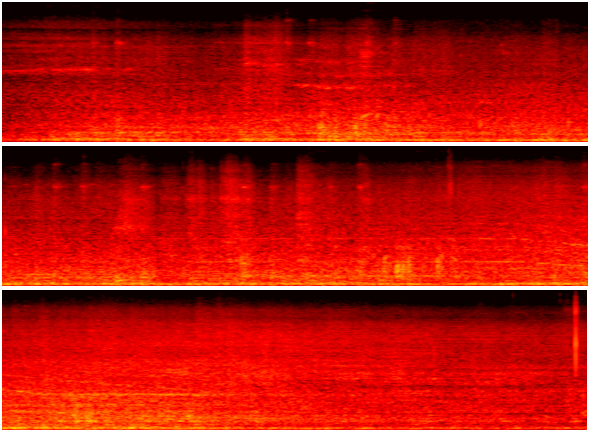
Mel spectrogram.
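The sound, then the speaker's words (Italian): A train passes with a continuous, loud rumble of wheels and carriages that holds steady from start to finish, with no voices on top. “No, c'è il treno, fantastico.”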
